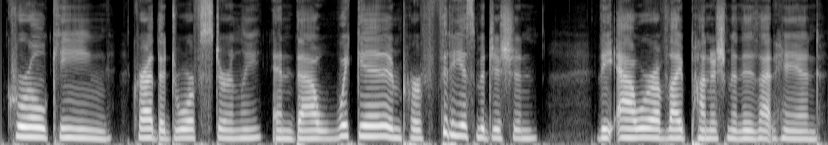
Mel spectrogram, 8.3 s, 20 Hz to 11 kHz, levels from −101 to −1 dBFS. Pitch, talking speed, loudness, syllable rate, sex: 195 Hz, 145 wpm, -17 LUFS, 3.9 syllables/s, female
